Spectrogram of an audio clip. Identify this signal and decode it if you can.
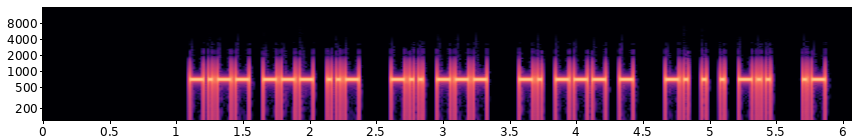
Morse code, heard as a keyed tone, about 34 wpm, 700 Hz. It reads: YOU DO NOT NEED A
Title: Sets of 5 Words Encore 35wpm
